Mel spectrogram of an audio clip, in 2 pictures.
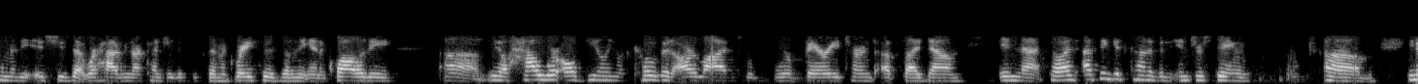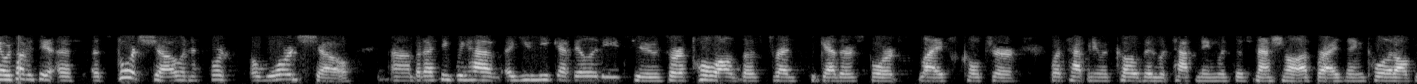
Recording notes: ESPY Media Conference Call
